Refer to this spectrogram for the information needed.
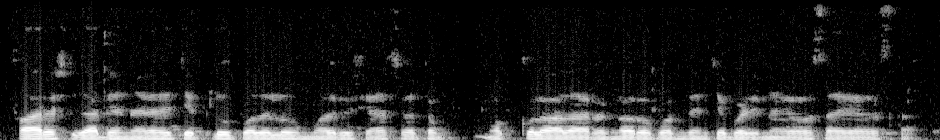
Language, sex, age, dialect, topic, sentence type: Telugu, male, 46-50, Southern, agriculture, statement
